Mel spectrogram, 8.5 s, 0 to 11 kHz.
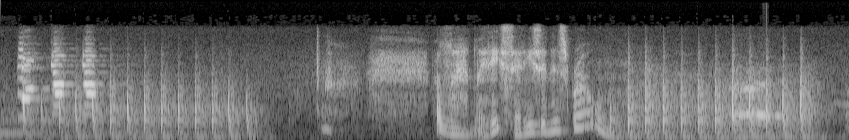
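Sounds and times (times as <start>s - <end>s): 
knocking on a room door in a hallway: 0.4s - 2.7s, 6.1s - 8.3s
speech: 4.9s - 6.4s.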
